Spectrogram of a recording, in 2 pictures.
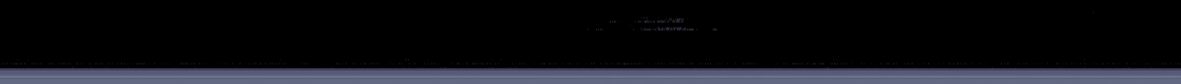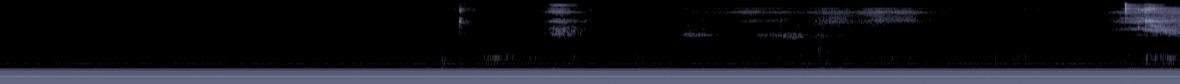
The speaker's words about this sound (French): Nous allons faire une respiration profonde.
